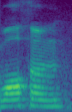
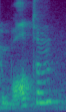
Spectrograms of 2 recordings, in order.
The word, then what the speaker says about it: Waltham: a hamilton doctor's watch i wonder if the h in waltham is silent uh you understand that the th is a the so i don't like so it'd be walton it's waltham and it's not a french company it's an american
